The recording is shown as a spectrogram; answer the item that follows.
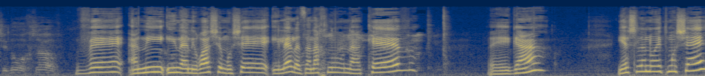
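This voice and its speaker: A woman's high-pitched voice with a bright, sharp tone and lively intonation, at a very slow pace with long, frequent pauses. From Israel, Yemenite family. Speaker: radio host. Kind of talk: radio show with phone interview. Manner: hesitant, many fillers.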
